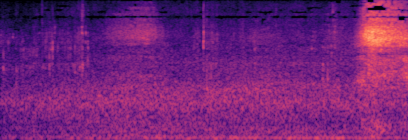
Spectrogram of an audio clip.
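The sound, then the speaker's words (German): A steady splashing rush of a drink being poured into a glass, about half full, continuous for a few seconds with a brighter fizzy burst near the end, no talking over it. “So, bitte einmal einschenken, ich weiß ich, so halb voll oder so.”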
